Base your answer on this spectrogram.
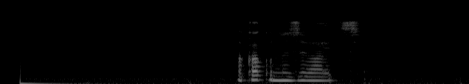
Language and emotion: Russian, neutral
